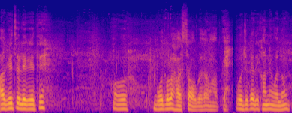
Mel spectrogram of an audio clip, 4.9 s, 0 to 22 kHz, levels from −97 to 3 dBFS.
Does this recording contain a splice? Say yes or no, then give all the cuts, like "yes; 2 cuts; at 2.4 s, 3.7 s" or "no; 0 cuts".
no; 0 cuts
